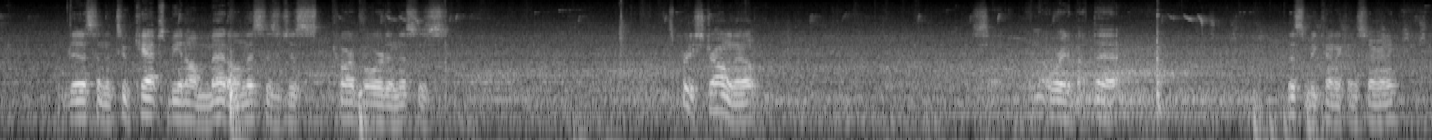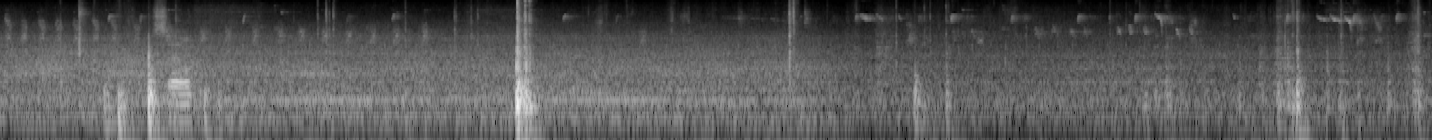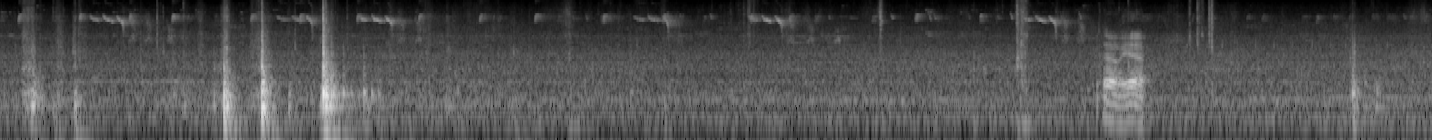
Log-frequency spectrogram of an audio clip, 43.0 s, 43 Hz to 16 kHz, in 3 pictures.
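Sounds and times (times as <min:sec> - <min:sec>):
bird chirping: 0:11.6 - 0:19.0, 0:19.9 - 0:39.6
knocks and clicks of handling tools: 0:15.0 - 0:16.6, 0:18.8 - 0:19.8.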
